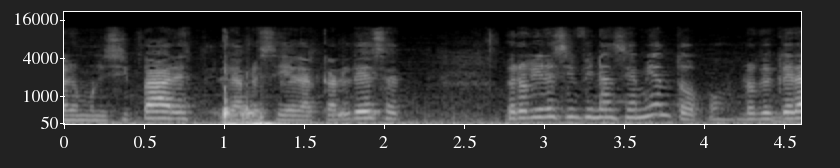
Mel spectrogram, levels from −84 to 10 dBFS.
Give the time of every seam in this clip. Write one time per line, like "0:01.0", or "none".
0:02.7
